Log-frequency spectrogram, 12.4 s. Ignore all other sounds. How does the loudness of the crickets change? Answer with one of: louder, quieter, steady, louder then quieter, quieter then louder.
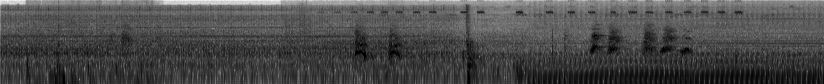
steady.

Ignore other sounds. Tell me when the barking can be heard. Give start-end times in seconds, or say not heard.
0.3-2.4, 4.2-6.2, 8.4-10.4.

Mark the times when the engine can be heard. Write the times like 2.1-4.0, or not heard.
0.0-12.3.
